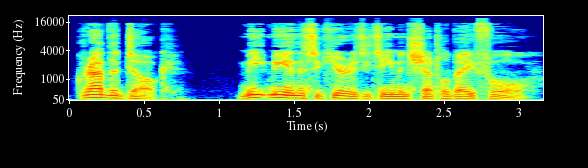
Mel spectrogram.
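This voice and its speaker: A curt, stern starship commander. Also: male voice, fairly low pitch, lively intonation, fast talker, slightly rough, no echo, clean studio sound. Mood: commanding. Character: stern stone-faced male starship commander.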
